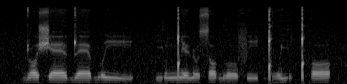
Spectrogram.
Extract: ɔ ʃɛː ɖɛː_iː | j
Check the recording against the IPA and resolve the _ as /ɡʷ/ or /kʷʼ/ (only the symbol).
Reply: ɡʷ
